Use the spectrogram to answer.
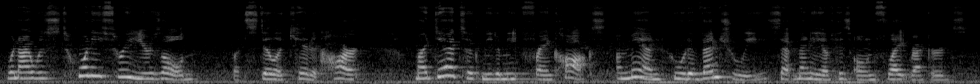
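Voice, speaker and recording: Higher-pitched woman reading to children, noisy recording. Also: lively intonation, moderate pace. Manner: addresses young children directly with questions. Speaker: teacher reading a picture book aloud to children. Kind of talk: expressive children's read-aloud.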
